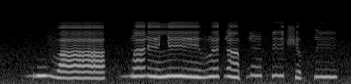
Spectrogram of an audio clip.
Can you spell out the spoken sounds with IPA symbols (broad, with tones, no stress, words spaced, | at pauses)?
bu˦ vaː˨ | ɡ͡bã˦ɾe˧leː˦˨vɛ̃˦ ɗã˧ɓũ˦hĩ˦ ʃə˨k͡pĩ˦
